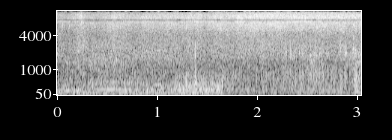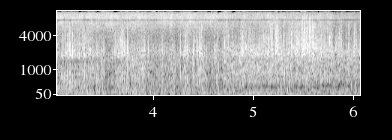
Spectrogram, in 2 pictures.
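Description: Jet ski engines running on open water, with wind buffeting the microphone and water spraying. A steady engine tone fades out about a second and a half in, leaving a loud rush of wind and spray with hissing gusts.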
